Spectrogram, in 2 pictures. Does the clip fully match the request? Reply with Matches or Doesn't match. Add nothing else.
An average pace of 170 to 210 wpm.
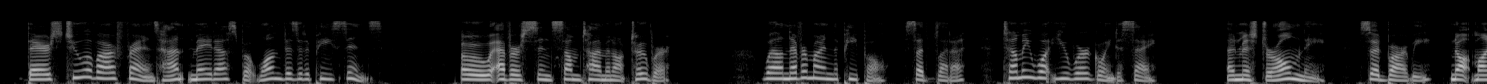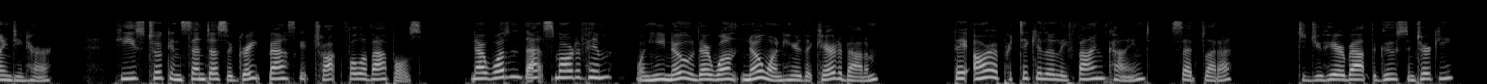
Matches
